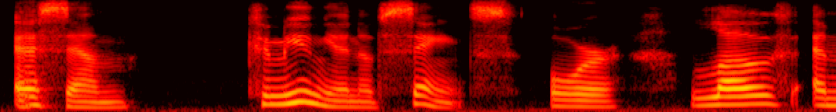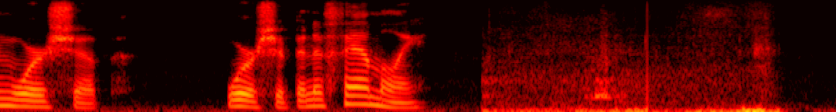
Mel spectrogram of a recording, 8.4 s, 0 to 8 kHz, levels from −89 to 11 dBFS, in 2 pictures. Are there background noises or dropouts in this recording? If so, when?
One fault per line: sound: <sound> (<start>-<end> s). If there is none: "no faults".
sound: bark (6.6-8.1 s)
